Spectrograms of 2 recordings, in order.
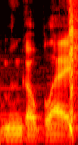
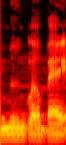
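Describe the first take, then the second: First: The L sound is moved into the second word. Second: The L sound is in the first word. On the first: The speaker calls it wrong. "and not" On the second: The speaker calls it right. "make sure I say Moonglow Bay"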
